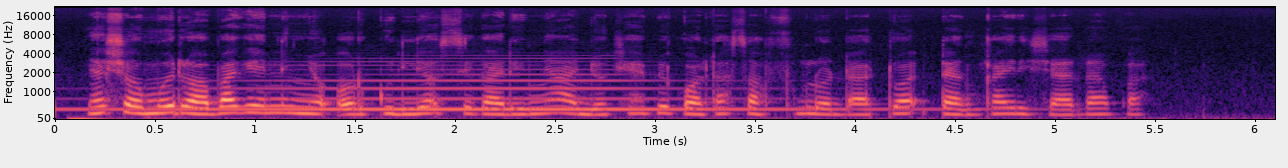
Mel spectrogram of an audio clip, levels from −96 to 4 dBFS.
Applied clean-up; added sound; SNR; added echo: none; Wind instrument, woodwind instrument; 9 dB; none.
